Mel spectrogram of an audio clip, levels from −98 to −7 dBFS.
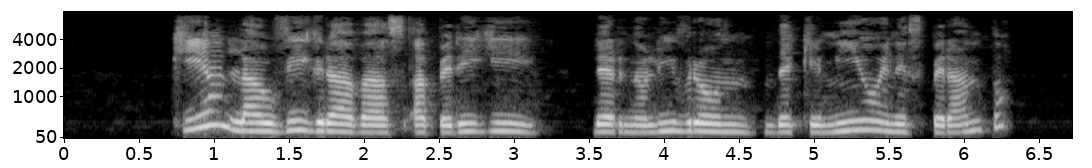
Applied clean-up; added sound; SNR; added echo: none; none; none; none.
